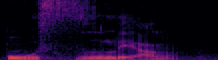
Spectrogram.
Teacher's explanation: 量在此当动词讲，读阳平啊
